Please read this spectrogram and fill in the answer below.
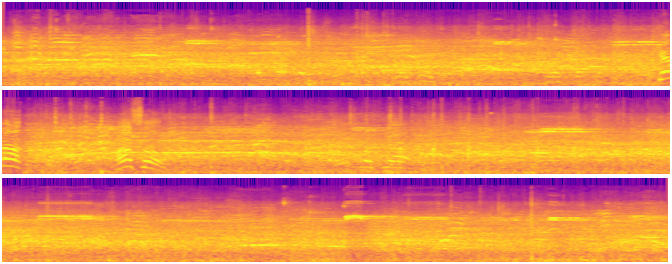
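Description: Volleyball rally on a hardwood court in a large, echoing hall: a steady hubbub of many spectators' voices, with short sneaker squeaks and a few sharp hits of the ball, two of them close together about seven and eight seconds in.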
